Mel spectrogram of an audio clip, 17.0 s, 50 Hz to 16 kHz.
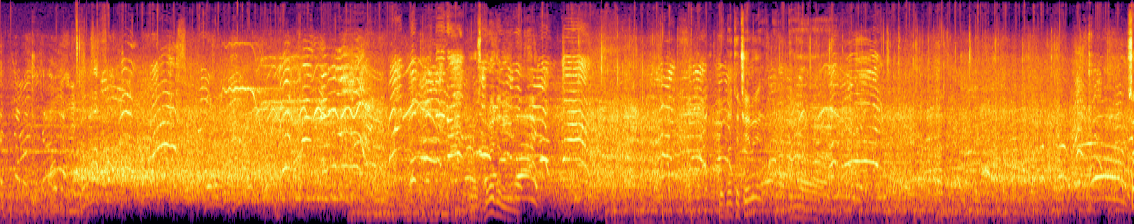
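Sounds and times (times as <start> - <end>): crowd shouting and chatter: 0.0 - 17.0.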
